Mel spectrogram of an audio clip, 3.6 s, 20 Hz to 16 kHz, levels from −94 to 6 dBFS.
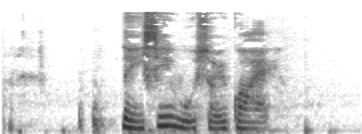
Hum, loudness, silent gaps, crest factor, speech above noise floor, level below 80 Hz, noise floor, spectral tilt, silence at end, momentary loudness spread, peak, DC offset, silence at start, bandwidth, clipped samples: none; -20 LUFS; none; 20 dB; 42 dB; -52 dBFS; -62 dBFS; -3 dB/octave; 0.55 s; 22 LU; -4 dBFS; under 0.1%; 0.1 s; 11.5 kHz; under 0.1%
